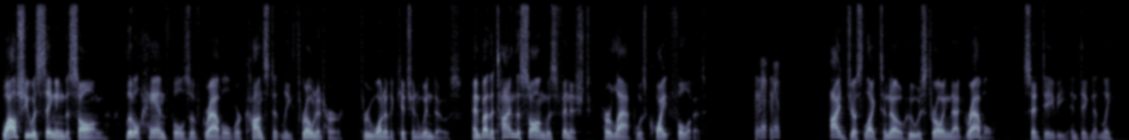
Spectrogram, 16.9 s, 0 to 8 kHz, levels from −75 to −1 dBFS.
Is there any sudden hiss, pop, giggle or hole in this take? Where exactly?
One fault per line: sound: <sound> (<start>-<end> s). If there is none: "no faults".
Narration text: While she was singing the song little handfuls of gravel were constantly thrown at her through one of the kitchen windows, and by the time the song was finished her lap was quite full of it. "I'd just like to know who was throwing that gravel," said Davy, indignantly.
sound: laugh (11.3-11.7 s)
